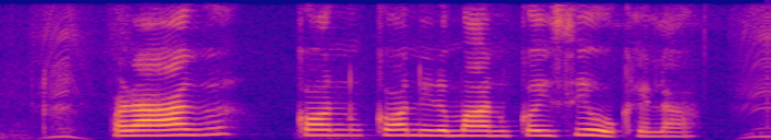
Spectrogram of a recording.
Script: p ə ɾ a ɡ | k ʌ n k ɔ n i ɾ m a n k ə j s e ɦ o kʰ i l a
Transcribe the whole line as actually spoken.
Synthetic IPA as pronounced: p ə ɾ a ɡ | k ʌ n k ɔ n i ɾ m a n k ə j s e ɦ o kʰ e l a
